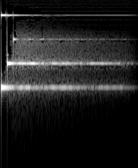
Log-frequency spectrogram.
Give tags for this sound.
item; pick-up; object; game; diamond; coin; note

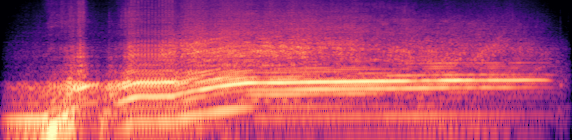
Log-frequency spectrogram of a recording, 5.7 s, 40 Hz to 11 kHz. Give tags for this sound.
car; drive; engine; fast; GT500; mkh60; mustang; passing-by; starting; stopping

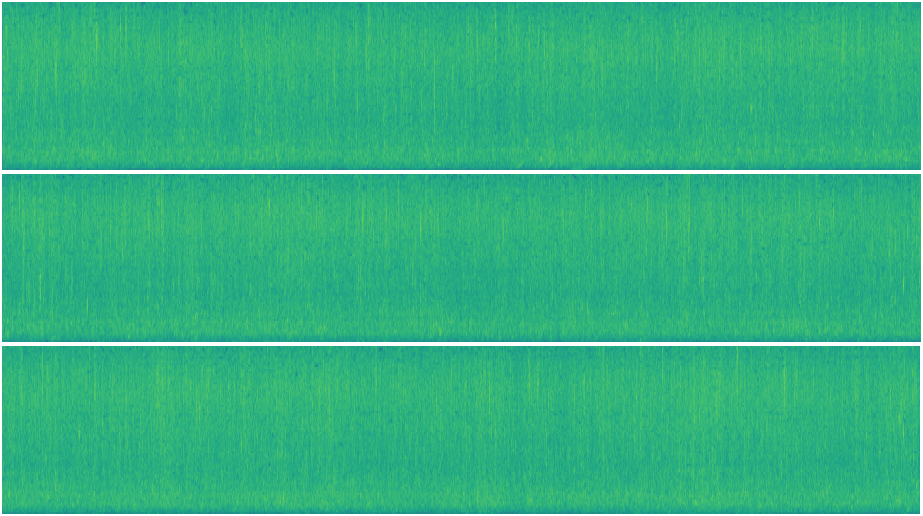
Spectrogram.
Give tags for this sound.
ambience; ambient; field-recording; nature; river; water

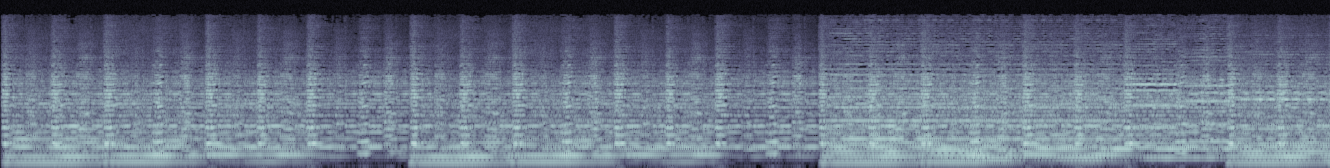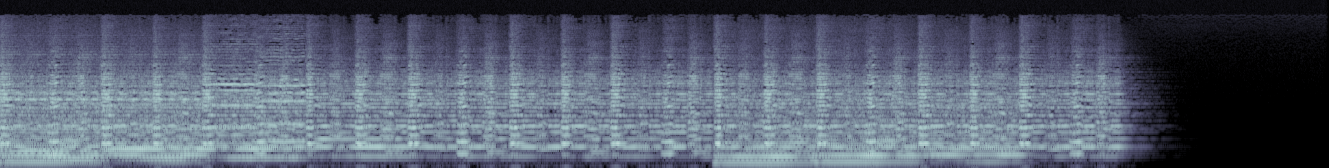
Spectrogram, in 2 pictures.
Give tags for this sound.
tension; suspense

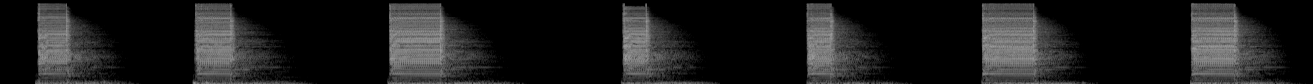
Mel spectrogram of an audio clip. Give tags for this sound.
buzzer; door; short

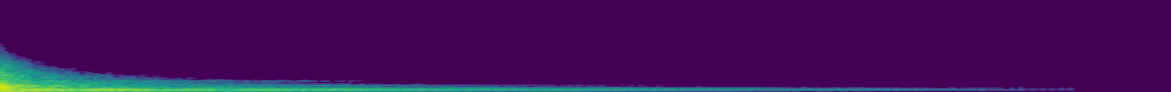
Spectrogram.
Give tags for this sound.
orchestral; drum; bass; symphonic; concert

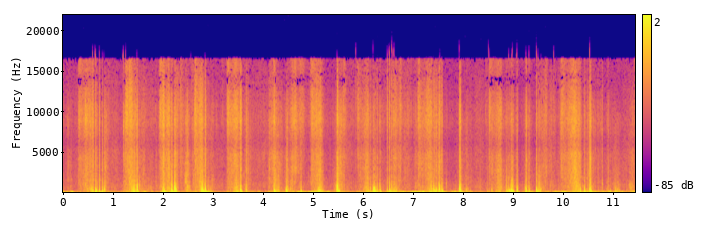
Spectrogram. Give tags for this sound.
footsteps; snow; steps; winter

